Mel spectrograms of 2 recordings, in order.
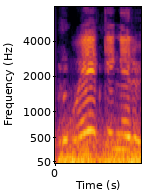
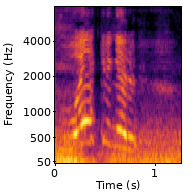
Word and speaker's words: wekingeru: Wekingeru. Wekingeru. Wekingeru. Not kangaroo.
